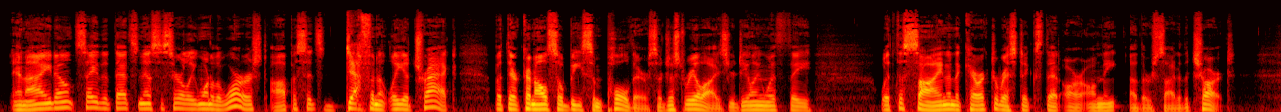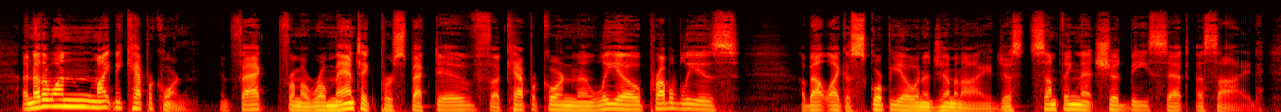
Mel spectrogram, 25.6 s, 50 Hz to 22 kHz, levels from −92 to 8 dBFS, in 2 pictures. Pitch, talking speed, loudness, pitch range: 115 Hz, 180 wpm, -29 LUFS, 100-130 Hz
